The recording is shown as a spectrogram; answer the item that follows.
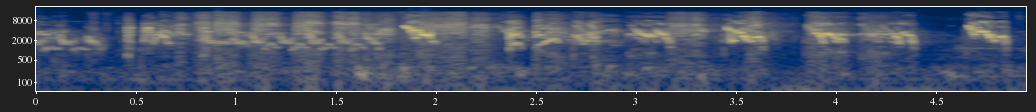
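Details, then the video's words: Budgerigars, small Australian parrots kept as pets, warbling to encourage breeding; continuous rapid scratchy chatter with sharp chirps, ending in a brief pause and a final squawk. "muhabbet kuşu kızıştırma sesi muhabbet kuşu sesi muhabbet kuşu çiftleştirme sesi صوت تزاوج طيور الحب"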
